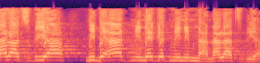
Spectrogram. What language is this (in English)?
Hebrew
